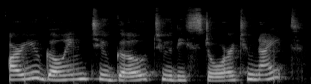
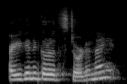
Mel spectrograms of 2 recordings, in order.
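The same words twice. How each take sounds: First: Each 'to' has a full, long oo vowel. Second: Each 'to' is reduced to a weak schwa. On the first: The speaker calls it wrong. "Pronouncing it the first way actually takes a lot more effort ... it just sounds robotic and unnatural" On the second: The speaker calls it right. "My lips hardly even move when I say the second se- sentence"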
